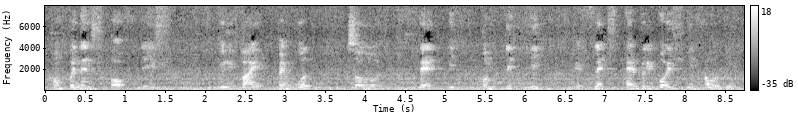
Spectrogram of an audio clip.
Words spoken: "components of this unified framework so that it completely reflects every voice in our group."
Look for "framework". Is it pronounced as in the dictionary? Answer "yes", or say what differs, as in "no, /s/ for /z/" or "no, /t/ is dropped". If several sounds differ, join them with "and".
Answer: no, /ɹ/ is dropped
